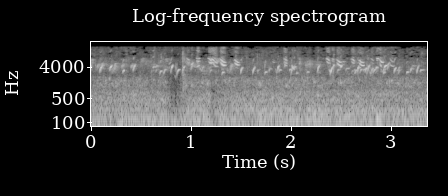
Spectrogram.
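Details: European goldfinch song for encouraging singing: short bursts of high, tinkling chirps and buzzy twitters, brief pause near the start, then quick jumbled notes continuing to the end.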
